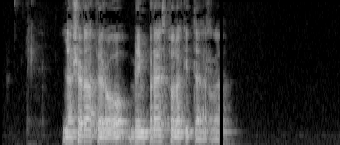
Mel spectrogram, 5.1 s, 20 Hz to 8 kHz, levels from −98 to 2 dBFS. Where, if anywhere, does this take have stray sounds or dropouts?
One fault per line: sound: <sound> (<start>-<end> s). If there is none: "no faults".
sound: dropout (3.3-3.3 s)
